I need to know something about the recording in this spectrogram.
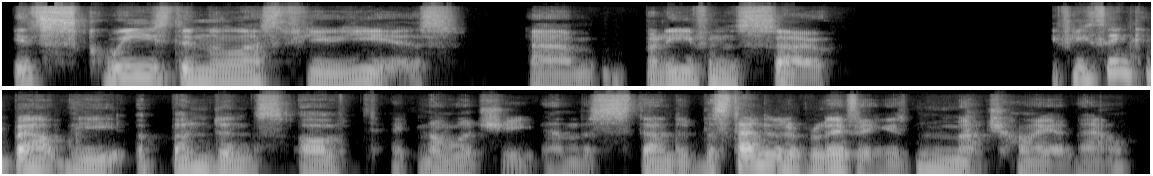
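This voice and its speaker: A middle-aged man with a British accent, hosting a casual livestream, answering viewers in a rambling, thoughtful way with many pauses and restarts. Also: mid-range voice, animated, mellow. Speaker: host of a model-making livestream. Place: home studio room.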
